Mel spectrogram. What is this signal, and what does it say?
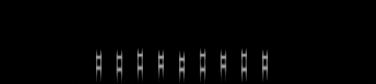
DTMF, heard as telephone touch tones, dialled by machine, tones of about 40 ms. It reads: 526813835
